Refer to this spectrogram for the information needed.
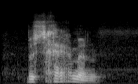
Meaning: to protect
- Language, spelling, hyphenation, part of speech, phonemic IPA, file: Dutch, beschermen, be‧scher‧men, verb, /bəˈsxɛrmə(n)/, Nl-beschermen.ogg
